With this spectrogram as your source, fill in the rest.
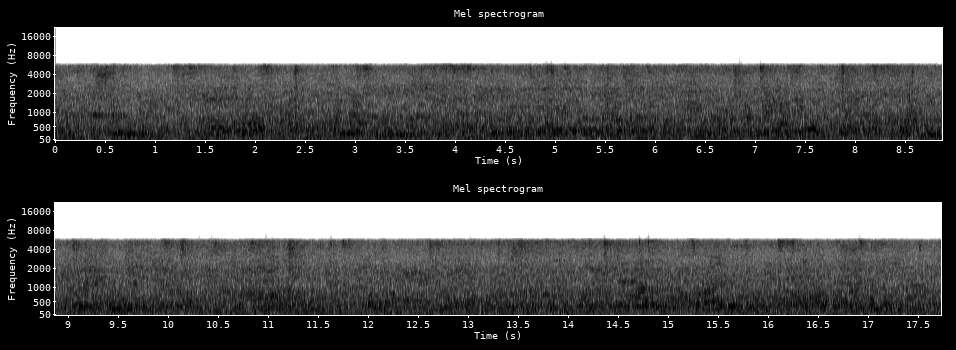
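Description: A large crowd murmurs and chatters throughout in a big echoing hall.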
